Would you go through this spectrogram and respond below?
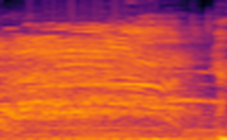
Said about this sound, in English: Your amen is not loud at all.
